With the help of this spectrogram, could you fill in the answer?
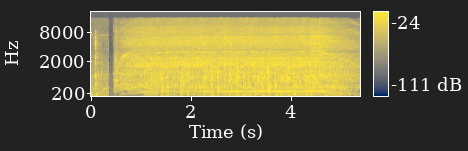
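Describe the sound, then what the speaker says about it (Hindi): An electric beater whips cream and condensed milk at high speed for homemade mango ice cream, a steady loud whirring drone that starts after a brief click and holds evenly before tapering off at the end. "अब कंडेंस मिल्क को क्रीम के साथ अच्छे से बीट करेंगे हाई स्पीड पे 1-2 मिनट के लिए"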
